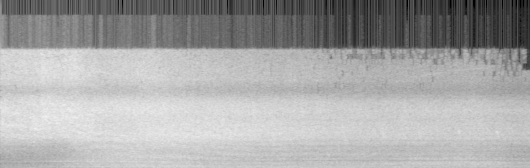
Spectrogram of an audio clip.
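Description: A BMS bus from Jambi rolls into Pekanbaru terminal. A loud, continuous engine roar mixes with rushing, hissing noise that swells early, holds steady and tapers off at the close, with no voices.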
